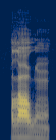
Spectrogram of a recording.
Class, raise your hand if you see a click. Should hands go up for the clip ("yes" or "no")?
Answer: no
